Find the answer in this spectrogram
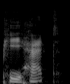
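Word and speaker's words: p̂: party hat on its head we call that p hat that is a sample proportion and last but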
